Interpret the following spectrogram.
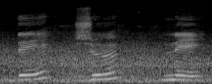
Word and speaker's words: déjeuner: D, simples. D, je, também com biquinho francês, lembra? Boca do O fala E. Déjeuner. Não pronuncia o R no final.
